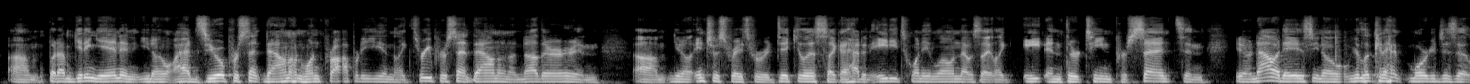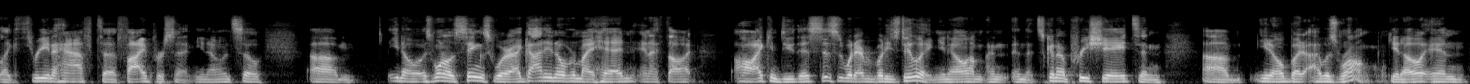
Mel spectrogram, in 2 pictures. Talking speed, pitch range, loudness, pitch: 235 wpm, 120-140 Hz, -16 LUFS, 130 Hz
